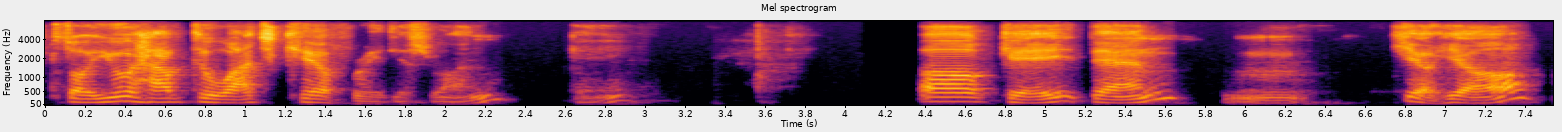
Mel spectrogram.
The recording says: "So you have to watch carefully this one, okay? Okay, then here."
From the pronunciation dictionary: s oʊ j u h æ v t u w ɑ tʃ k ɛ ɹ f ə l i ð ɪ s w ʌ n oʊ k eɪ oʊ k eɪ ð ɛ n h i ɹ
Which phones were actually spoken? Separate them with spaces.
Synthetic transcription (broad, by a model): s oʊ j u h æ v t u w ɑ tʃ k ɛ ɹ f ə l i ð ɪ s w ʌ n oʊ k eɪ oʊ k eɪ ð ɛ n h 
